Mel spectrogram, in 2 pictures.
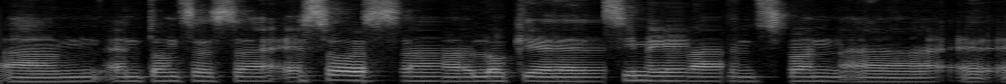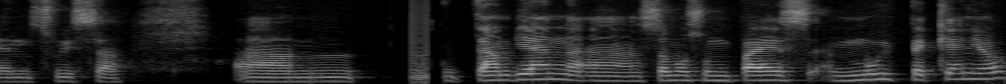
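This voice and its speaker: A man with a French accent speaks at a very slow pace in a medium pitch, his tone dark and mellow, with ordinary pitch variation. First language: French (speaking Spanish). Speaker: government representative. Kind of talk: panel presentation. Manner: halting, many fillers.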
